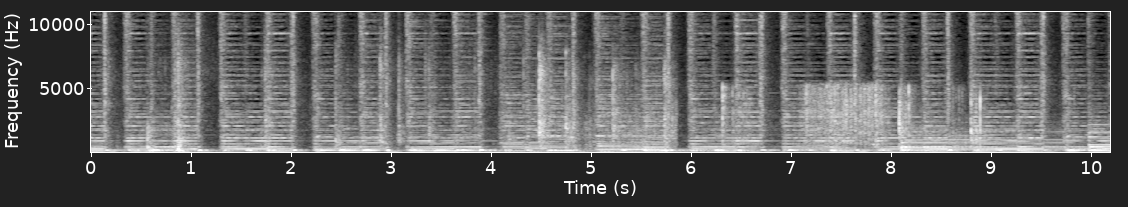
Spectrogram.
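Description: Background music: strummed acoustic guitar over a steady beat.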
